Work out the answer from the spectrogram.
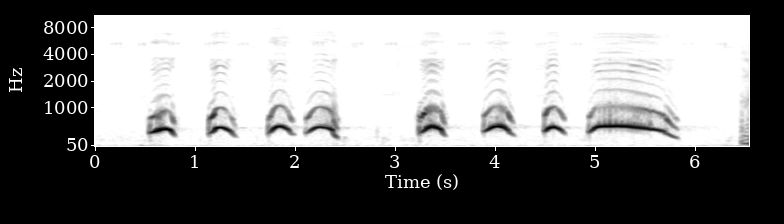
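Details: An owl on a homestead in summer gives eight resonant, arching hoots about half a second apart, the last drawn out and falling away. It hooted spontaneously nearby, and nothing else is heard.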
